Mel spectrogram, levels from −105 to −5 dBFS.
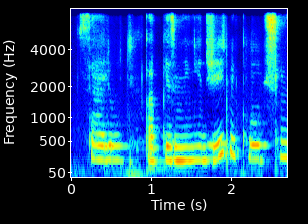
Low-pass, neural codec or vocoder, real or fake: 7.2 kHz; codec, 16 kHz, 2 kbps, X-Codec, HuBERT features, trained on balanced general audio; fake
